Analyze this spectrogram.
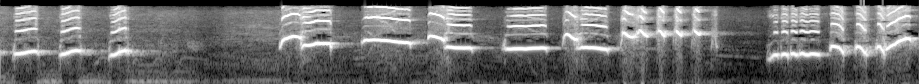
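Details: White-rumped shama tutor song rich in fill-ins: short whistled notes in threes, then loud level and slurred whistles, a quick high chatter, and a final rising phrase.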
